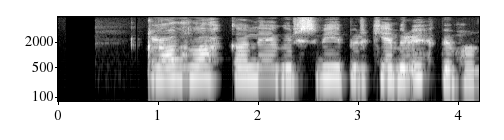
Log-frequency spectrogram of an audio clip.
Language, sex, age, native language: Icelandic, male, 12, Icelandic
